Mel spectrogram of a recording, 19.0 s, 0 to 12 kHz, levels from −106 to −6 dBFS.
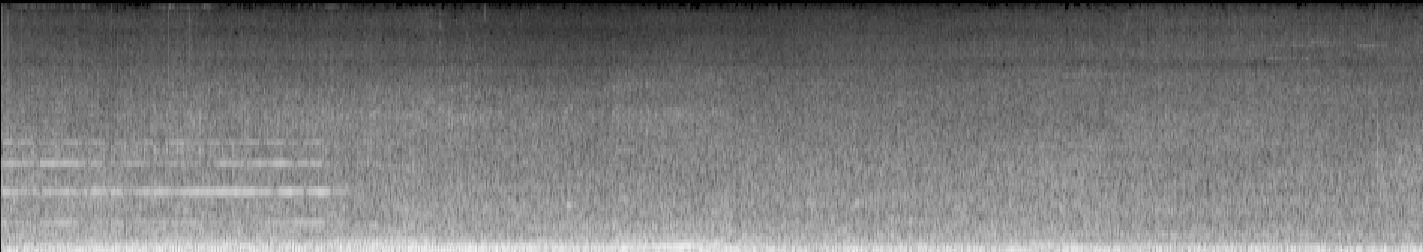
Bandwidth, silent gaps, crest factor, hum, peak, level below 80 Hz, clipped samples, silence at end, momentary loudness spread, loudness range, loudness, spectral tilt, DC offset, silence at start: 9.2 kHz; none; 14 dB; none; -8 dBFS; -22 dBFS; under 0.1%; 0 s; 7 LU; 6 LU; -25 LUFS; -7.5 dB/octave; under 0.1%; 0 s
